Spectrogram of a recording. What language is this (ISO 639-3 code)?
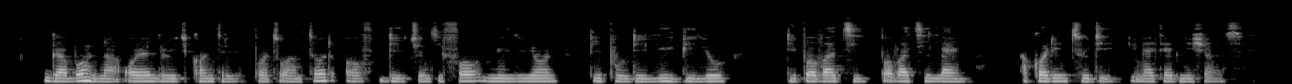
pcm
